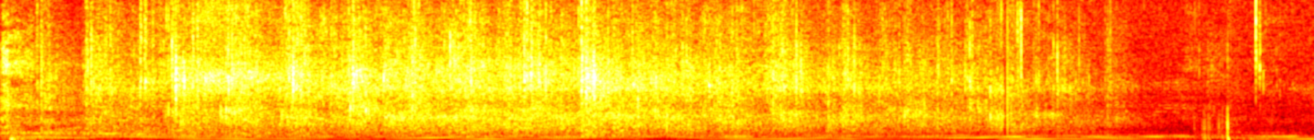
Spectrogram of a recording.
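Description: An audience applauds a man, called 'the brother', steadily for several seconds, a dense patter of many hands clapping over a low, sustained musical drone, ending with a couple of sharper knocks.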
